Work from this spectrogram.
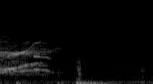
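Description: A pet cat lets out one drawn-out, wavering meow, fairly faint and close by, followed by a soft thump and quiet room noise, with no one talking.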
